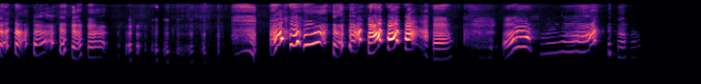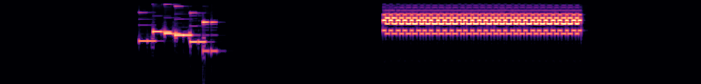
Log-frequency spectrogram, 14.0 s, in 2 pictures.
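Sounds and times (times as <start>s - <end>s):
warbling electronic telephone ring: 10.9s - 12.9s.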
